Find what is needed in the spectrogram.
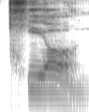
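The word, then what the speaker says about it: quillon: not bell quillian and it's pronounced it's a Spanish word and it's pronounced keown okay so is that the one with that's not looking sheath scabbard no it's key on this it means with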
